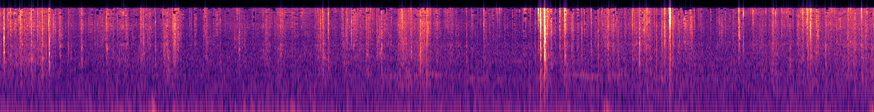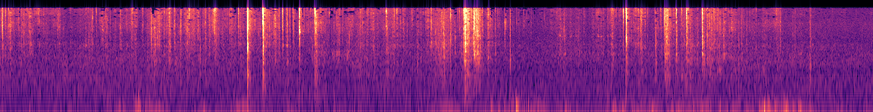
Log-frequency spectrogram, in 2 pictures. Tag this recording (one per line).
branches
Small
sticks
